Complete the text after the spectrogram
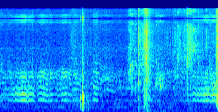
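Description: A bin lid clatters open.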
